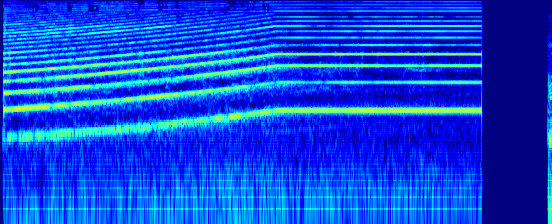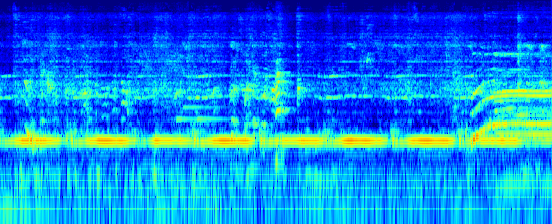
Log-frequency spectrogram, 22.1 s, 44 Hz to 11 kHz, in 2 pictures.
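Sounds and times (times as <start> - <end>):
civil defense siren winding up: 0.1 - 9.7, 16.9 - 22.0.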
